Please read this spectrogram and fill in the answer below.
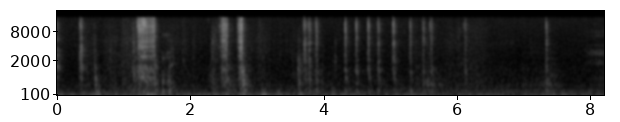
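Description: Scattered light clicks and taps from hands handling a fishing reel and line on a linewinder while the line is threaded around the level wind and tied on, with a quicker run of clicks around the middle.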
